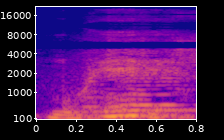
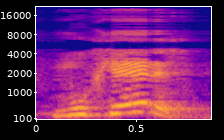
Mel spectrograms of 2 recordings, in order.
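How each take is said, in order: First: A near-whispered, much softer "Mujeres." after a long pause; hushed reveal. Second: Said in the usual way. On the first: Acted. Preacher to the congregation, revealing the answer in a hush. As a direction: drop the voice to almost nothing on "Mujeres.".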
